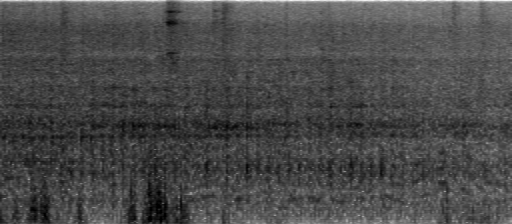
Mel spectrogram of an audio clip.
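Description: Train running on the rails: a steady rushing hiss with a few wheel knocks in the first two seconds, slowly fading.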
